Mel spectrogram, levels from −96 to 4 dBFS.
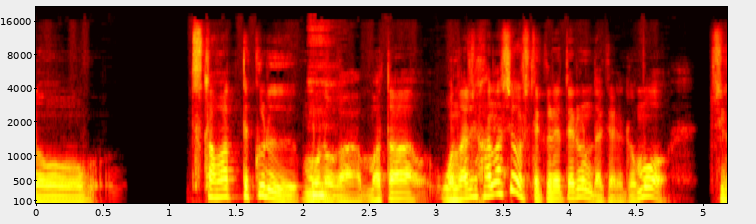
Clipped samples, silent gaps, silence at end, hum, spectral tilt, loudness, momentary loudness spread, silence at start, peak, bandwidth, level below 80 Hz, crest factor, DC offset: under 0.1%; 0.68-1.13 s, 4.97-5.04 s; 0 s; none; -6 dB/octave; -19 LUFS; 6 LU; 0 s; -2 dBFS; 17 kHz; -48 dBFS; 16 dB; under 0.1%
